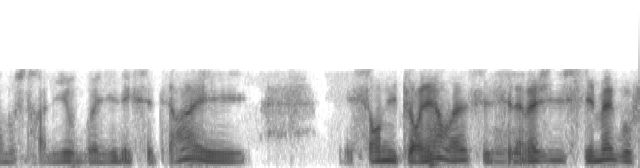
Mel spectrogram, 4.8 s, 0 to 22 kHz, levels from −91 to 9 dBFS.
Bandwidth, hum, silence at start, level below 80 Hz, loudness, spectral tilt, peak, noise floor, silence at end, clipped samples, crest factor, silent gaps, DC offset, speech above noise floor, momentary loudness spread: 4.1 kHz; none; 0 s; -62 dBFS; -23 LUFS; -11 dB/octave; -4 dBFS; -46 dBFS; 0 s; under 0.1%; 20 dB; none; under 0.1%; 23 dB; 20 LU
